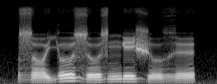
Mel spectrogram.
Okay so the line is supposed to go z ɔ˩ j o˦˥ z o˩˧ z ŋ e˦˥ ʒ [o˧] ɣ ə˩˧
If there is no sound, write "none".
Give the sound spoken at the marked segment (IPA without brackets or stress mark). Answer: o˩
